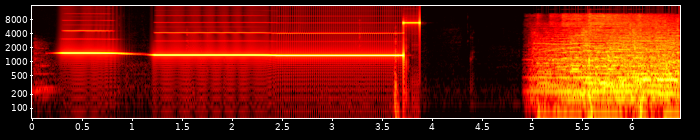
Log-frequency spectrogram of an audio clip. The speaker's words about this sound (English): Hey, let's just take a quick break and have the interns play some high decibel feedback into the phone to seal the deal.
